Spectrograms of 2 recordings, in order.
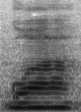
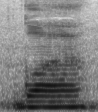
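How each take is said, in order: First: The word is said sharply, as if angry. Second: The word is said evenly and calmly. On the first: "pagalit. ... gwa is four" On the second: "Yun yung one"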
